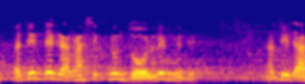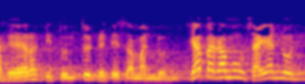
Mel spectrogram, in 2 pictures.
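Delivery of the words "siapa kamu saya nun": lightly acted, higher-pitched question and answer; mock interrogation. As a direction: play out a confrontation with the letter nun. Acted dialogue with the letter nun. (tanya jawab pura-pura dengan huruf nun)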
